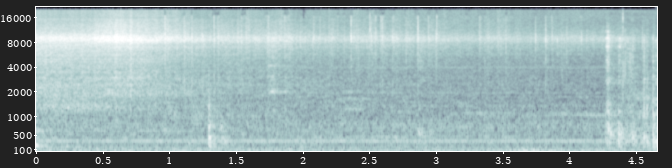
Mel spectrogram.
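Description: Patishapta batter sizzles on a hot tawa griddle, a steady close frying hiss that fades slightly over a few seconds, with faint scraping and stirring clicks near the end.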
